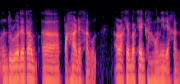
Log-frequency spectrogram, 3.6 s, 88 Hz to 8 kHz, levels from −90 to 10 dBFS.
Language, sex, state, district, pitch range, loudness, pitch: Assamese, male, Assam, Sonitpur, 95-115 Hz, -19 LUFS, 105 Hz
